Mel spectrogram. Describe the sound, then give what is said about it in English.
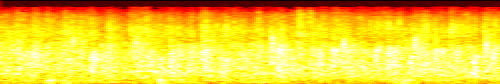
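A steady round of applause from a crowd, dense clapping that holds at an even level for the whole stretch with no voices breaking through. “A round of applause.”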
